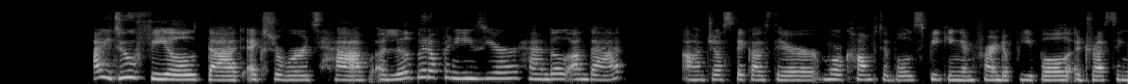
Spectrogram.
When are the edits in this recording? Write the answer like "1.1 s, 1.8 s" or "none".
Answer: none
